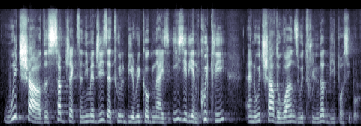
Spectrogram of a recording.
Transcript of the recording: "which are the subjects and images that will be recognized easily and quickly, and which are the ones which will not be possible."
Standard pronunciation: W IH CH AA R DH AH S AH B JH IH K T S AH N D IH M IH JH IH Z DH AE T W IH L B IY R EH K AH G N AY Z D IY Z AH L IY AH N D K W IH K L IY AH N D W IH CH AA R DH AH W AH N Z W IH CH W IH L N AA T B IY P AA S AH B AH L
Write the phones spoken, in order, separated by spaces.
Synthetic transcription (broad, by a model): W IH CH AA R DH AH S AH B JH IH K T S AH N D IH M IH JH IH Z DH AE T W IH L B IY R EH K AH G N AY Z D IY Z AH L IY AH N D K W IH K L IY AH N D W IH CH AA R DH AH W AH N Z W IH CH W IH L N AA T B IY P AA S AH B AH L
